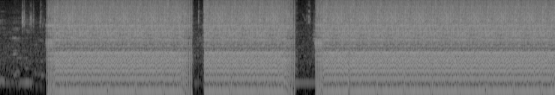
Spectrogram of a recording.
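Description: A jet engine drones loudly and steadily.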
